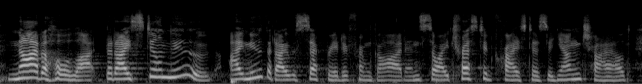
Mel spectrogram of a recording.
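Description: An older woman from California with an American accent, sharing her personal testimony to a church congregation, often clearing her throat. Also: mid-range voice, moderate pace. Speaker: guest speaker sharing testimony. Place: church hall. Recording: long echo of a church hall.

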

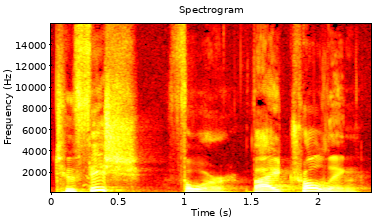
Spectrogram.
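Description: A man co-hosting a casual podcast, with a gravelly voice, playful and laughing as he reads things aloud. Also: fairly high pitch, huge pitch swings, takes it slowly, darkish tone. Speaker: podcast co-host. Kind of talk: casual chat.

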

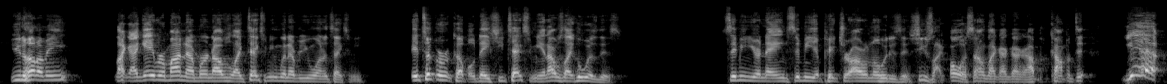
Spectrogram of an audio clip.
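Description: Man, gravelly, lively up-and-down pitch, casual livestream host, reads chat, laughs a lot. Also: very fast. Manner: animated, laughs often, reads chat comments aloud.

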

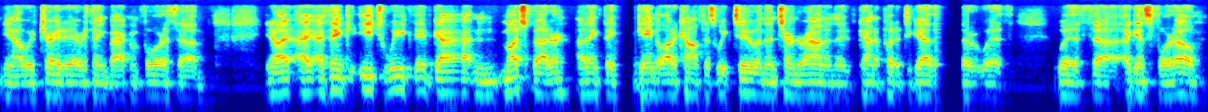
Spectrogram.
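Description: Rich: A football coach speaks in a very low, husky voice over a video call. He rambles through his answers, stopping and restarting with plenty of fillers. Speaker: high school football coach, guest. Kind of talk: casual radio interview.

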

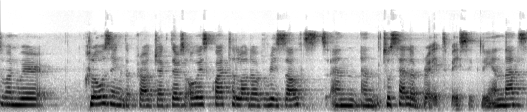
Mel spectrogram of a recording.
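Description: A middle-aged woman from Lebanon giving unscripted interview answers, pausing often as she searches for words. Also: mid-range voice, darkish tone. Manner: hesitant, searching for words with frequent pauses. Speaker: interview guest, energy division chief. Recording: dull lo-fi roomy sound, faint noise.

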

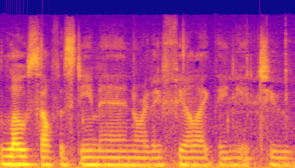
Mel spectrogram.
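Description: A woman's voice: a bass voice, monotone, normal speed, noisy background. A woman hosting a conversational radio interview, affirming and summing up points as she goes. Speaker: talk show host.

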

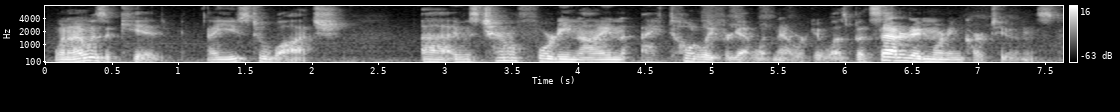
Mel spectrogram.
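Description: A man's voice: mid-range voice, animated, a little fast, a bit bright, slight background noise. A young man co-hosting a casual chat show, rambling and self-deprecating, laughing often as he talks. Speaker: podcast co-host.

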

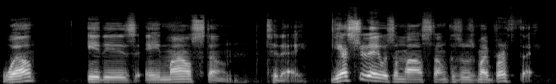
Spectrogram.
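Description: Mid-forties guy doing a solo podcast, middle pitch, talks in loose restarts, dry home studio. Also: expressive, normal speed, dry recording. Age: 40s. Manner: chatty, rambling, self-deprecating, with frequent restarts. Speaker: podcast host. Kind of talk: casual solo podcast monologue.

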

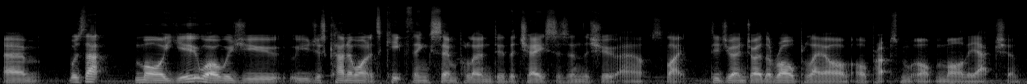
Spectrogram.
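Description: Man, extremely low voice, casual podcast host, meandering, full of fillers. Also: moderate pace, hardly any pauses, fairly bright tone. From Europe. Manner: rambling, many fillers and restarts.

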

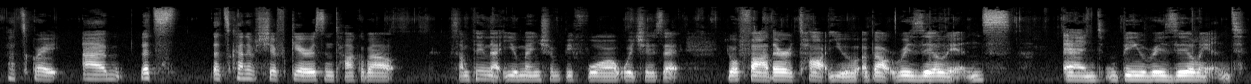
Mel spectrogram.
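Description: A woman hosting an interview, asking questions in a measured, encouraging way. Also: low-pitched, little pitch movement, darkish tone. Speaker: interviewer host.

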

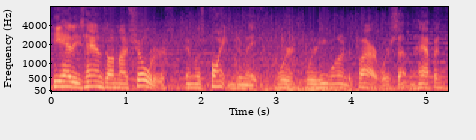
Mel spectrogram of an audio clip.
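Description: An older American man, a war veteran, telling his memories informally in a folksy, halting way with repeated phrases. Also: mid-range voice, over music. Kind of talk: informal oral-history storytelling.

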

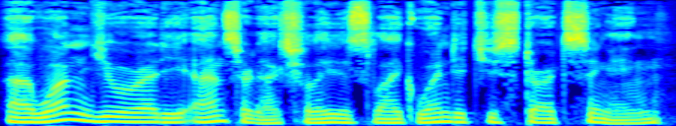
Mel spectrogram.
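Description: A man's voice: mid-range voice, darkish tone, dry recording. A man hosting a live radio interview in a studio, talking casually and stumbling through fillers and restarts. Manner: chatty, halting with fillers and restarts. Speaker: radio host.

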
